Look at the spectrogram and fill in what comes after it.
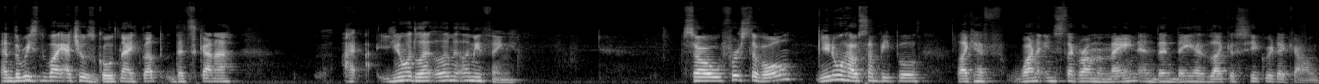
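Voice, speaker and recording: With long, frequent pauses, a man speaks in a fairly high, bright, sharp voice with ordinary pitch variation. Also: moderate pace. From Czech Republic. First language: Czech. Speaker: streamer. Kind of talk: casual live stream chat. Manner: halting, unscripted.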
